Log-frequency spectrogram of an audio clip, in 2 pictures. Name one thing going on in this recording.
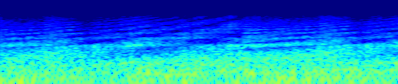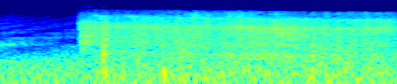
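Wind rushes past a ski jumper flying through the air.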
